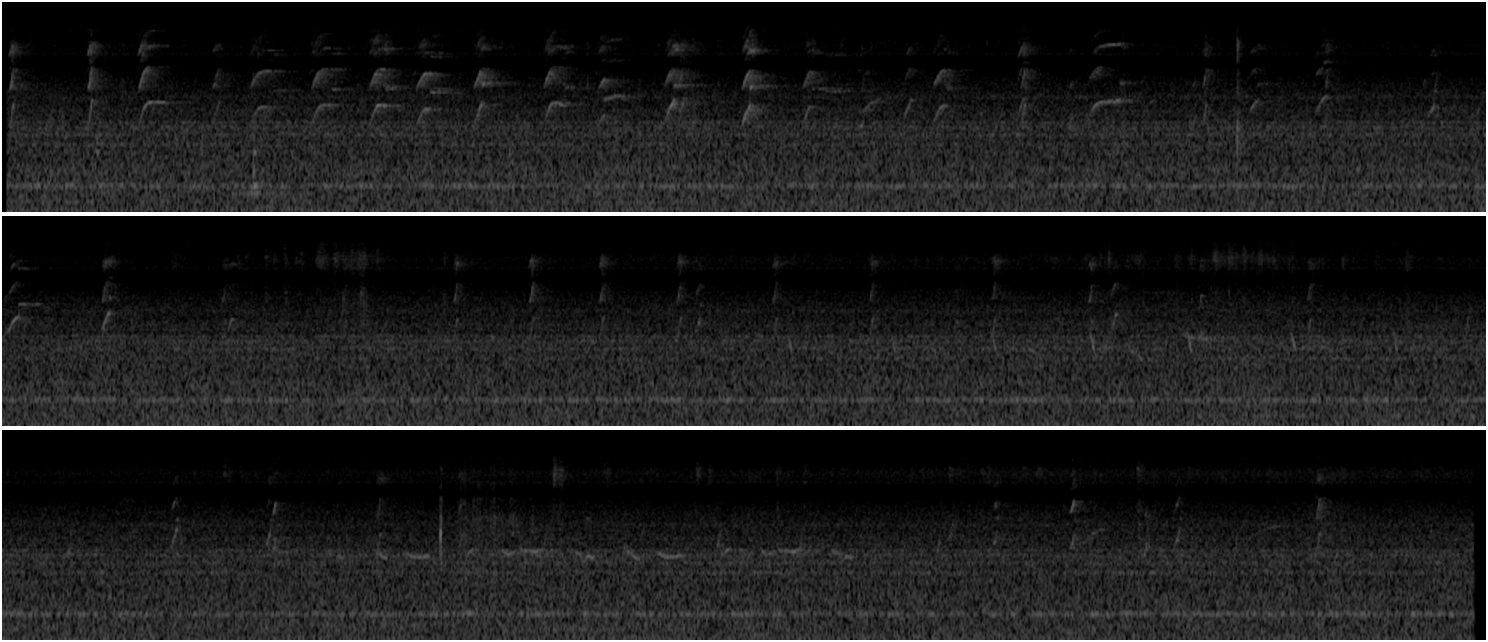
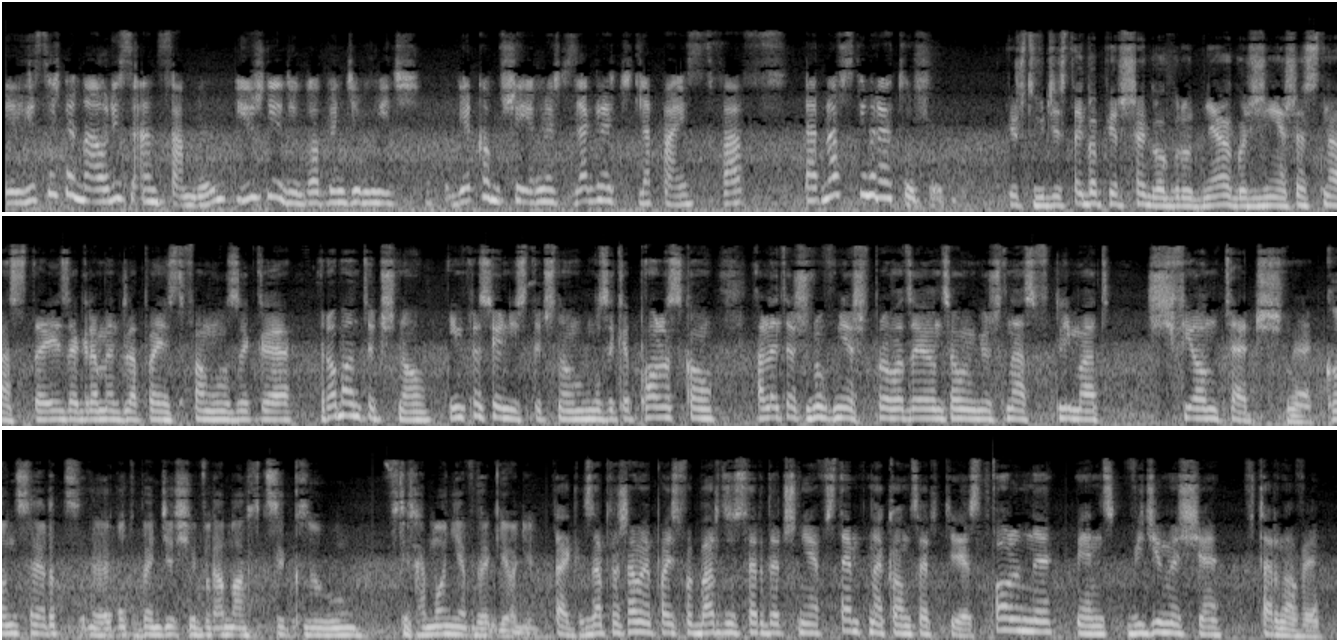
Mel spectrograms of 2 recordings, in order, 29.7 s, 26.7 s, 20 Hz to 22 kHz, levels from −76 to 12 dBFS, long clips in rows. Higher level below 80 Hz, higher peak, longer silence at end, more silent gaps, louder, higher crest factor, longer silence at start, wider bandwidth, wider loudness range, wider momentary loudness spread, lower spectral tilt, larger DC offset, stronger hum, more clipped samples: second, -60 dBFS vs -32 dBFS; second, -20 dBFS vs 0 dBFS; about the same, 0.1 s vs 0 s; neither; second, -45 LUFS vs -11 LUFS; first, 26 dB vs 10 dB; about the same, 0.05 s vs 0 s; first, 19 kHz vs 13 kHz; about the same, 3 LU vs 2 LU; about the same, 4 LU vs 4 LU; second, -2.5 dB/octave vs -5 dB/octave; neither; neither; neither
